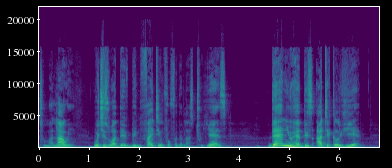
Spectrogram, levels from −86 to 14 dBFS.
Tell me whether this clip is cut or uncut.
uncut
